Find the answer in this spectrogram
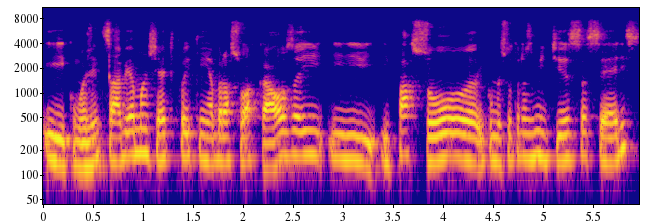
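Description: This man's voice is fairly high in pitch. Its tone is dark and mellow. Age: 30s. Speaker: tokusatsu enthusiast and YouTuber. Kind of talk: podcast interview.

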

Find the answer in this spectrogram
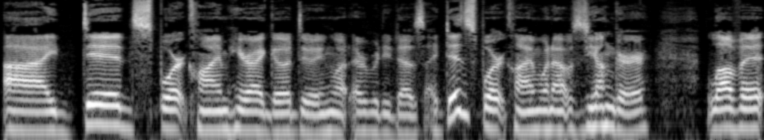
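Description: In a Midwestern American accent, a woman speaks with a very deep, low pitch at a moderate pace. Her intonation is fairly even, and the recording is very clean with a silent background. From US Midwest, Cincinnati, Ohio. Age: 20s. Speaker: professional boulderer. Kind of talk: casual interview. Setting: mobile studio in a park.

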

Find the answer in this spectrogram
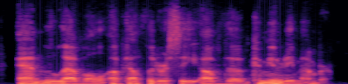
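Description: A man's fairly low voice comes through somewhat breathy. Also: quiet background. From Mexico. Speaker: health strategy consultant. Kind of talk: interview conversation.

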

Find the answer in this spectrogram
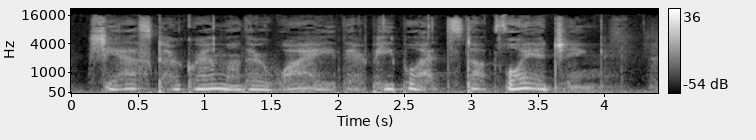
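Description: The reading voice is unforced. Its intonation stays fairly level.

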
